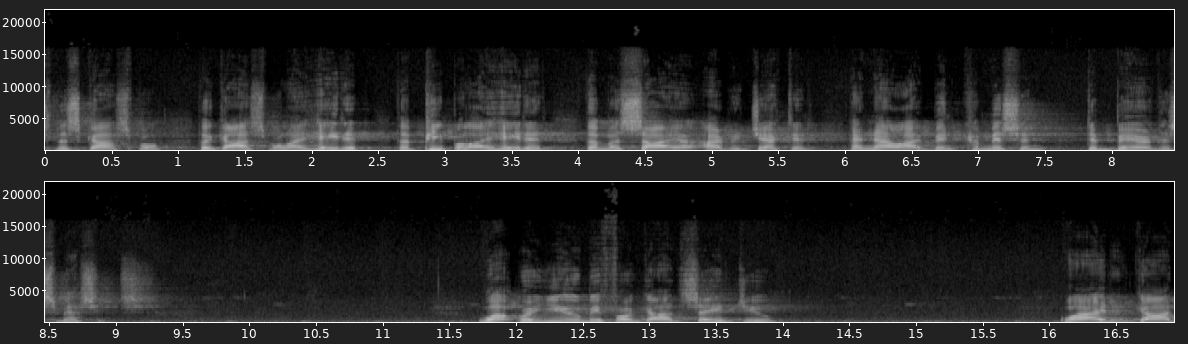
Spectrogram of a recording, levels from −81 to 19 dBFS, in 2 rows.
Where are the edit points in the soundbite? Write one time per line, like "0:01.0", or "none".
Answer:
none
